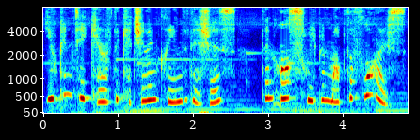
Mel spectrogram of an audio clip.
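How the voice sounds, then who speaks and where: A woman voices a gentle young pony princess for a cartoon. The voice is extremely high, soft and hopeful, with polite, kindly phrasing. Music plays quietly behind it. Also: moderate pace. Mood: cheerful. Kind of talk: animated fan audio drama acting.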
